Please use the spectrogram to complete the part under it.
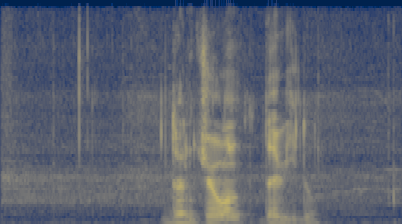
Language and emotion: Russian, neutral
